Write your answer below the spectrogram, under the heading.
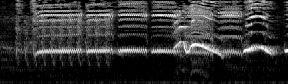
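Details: Male White-cheeked laughingthrush roused by a female's 'ro ro' rolling call, singing while dancing: a quick stuttered lead-in, then long level whistles broken by brief gaps, and a rising, wavering flourish near the end.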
